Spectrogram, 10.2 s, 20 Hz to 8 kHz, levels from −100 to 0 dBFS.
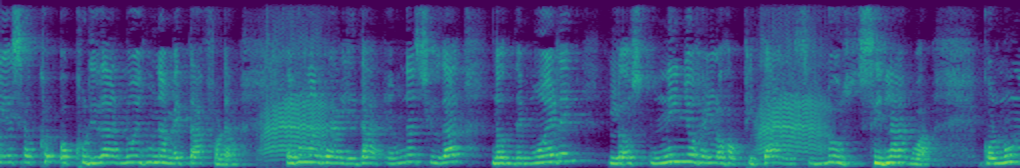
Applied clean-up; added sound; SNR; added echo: none; Meow; 16 dB; reverberation time 0.5 s.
